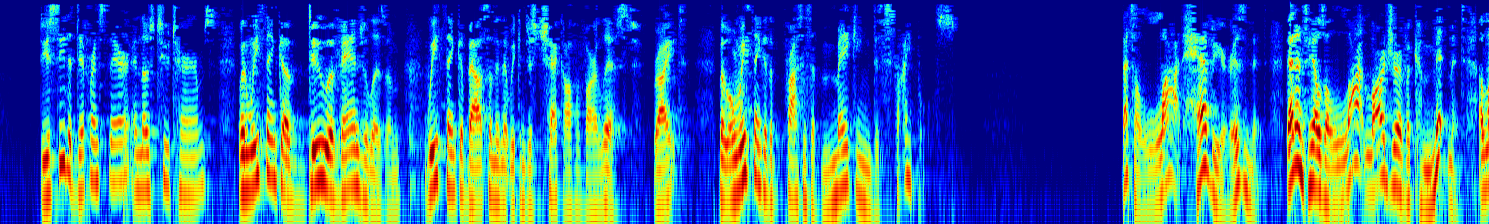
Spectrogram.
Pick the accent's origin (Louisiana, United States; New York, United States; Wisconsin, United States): Louisiana, United States; I come from a culture that is very much that way. I'm from North Louisiana originally. Crazy religious.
